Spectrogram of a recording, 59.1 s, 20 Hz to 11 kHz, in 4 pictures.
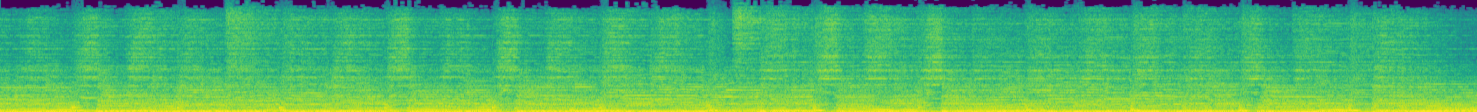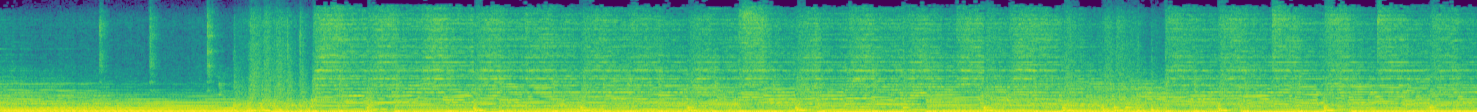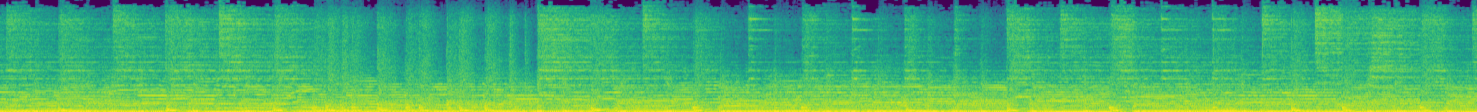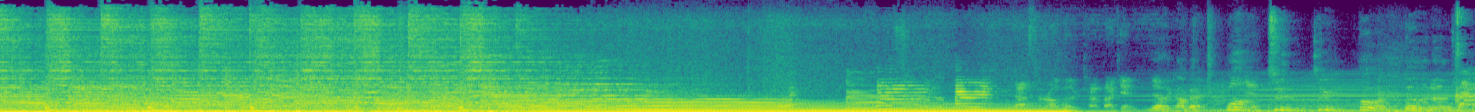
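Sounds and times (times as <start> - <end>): bass guitar: 0.0 - 59.0
drum kit: 0.0 - 59.0
electric guitars: 0.0 - 59.0.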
